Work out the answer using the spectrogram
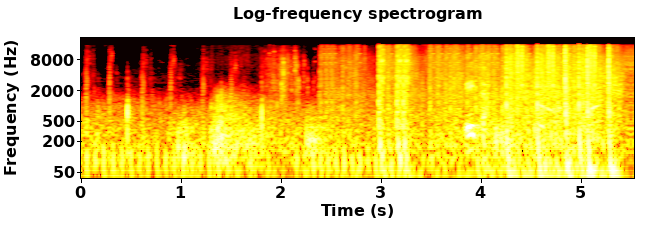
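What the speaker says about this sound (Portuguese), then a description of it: "Ó, já tá rolando ali um confronto, hein? O tiroteio." A shootout in a 4v4 online shooter game produces rapid, crackling gunfire bursts and scattered shots. The shots are layered with game noise, and an excited commentator talks over them.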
